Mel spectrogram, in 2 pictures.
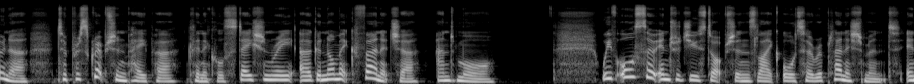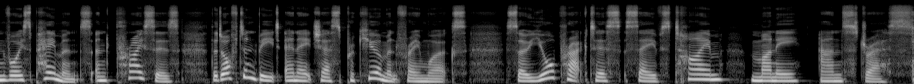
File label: Office AI Speech Sample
